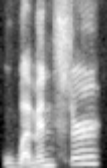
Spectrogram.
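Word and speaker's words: Leominster: in the UK, but like we have a Lemonster. Lemonster. Okay. But it's spelled like Leo Minster. Okay. Okay. Yeah. I don't I don't get it, but that's how we pronounce it.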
